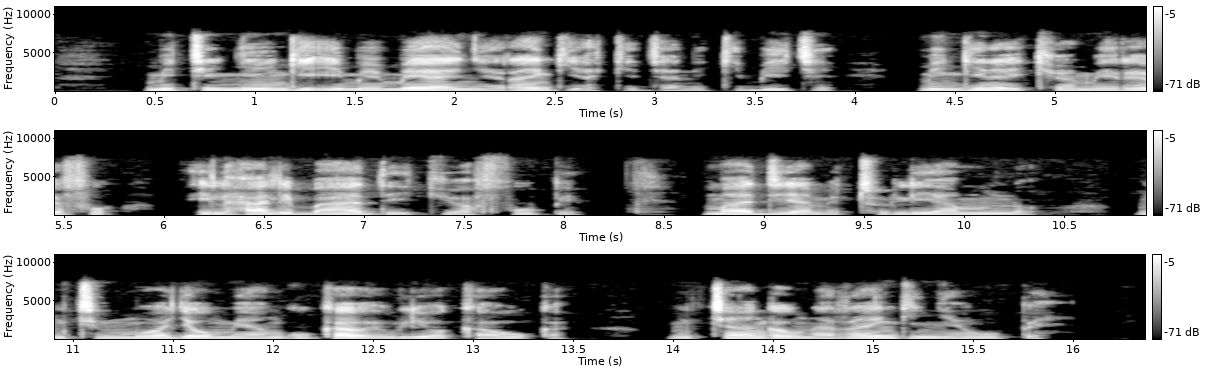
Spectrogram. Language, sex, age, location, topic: Swahili, male, 18-24, Mombasa, agriculture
